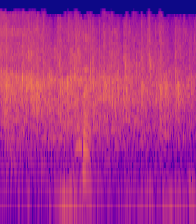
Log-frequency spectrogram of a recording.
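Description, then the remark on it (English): A crowd applauds steadily, a dense wash of many hands clapping at once, loud and sustained for the full two seconds, with a faint voice briefly rising through the middle. “Let's just hear it for ourselves. Where's the clapping lady?”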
